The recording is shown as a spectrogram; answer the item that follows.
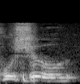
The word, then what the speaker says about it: Wushu: And you said that with your teaching of Wushu, do I pronounce that right?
